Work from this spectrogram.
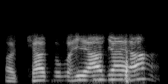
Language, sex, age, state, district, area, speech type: Hindi, male, 60+, Uttar Pradesh, Hardoi, rural, conversation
